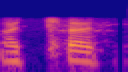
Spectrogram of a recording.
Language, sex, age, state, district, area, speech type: Sindhi, female, 60+, Uttar Pradesh, Lucknow, urban, conversation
